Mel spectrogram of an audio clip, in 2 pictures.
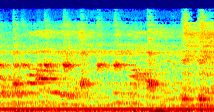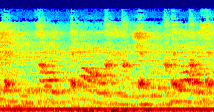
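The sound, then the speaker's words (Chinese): Taiwanese opera performed at a temple square drifts in from a distance, recorded from inside a home: wavering sung melodies and instrumental lines rise and fall faintly over a steady low hum. “现在你听到这个啊，是那个从房子里面，就是从呃住家里面往外录的声音哦，录远处在庙庙口在演歌仔戏的那个远远的声音。”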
